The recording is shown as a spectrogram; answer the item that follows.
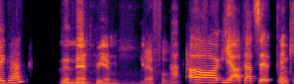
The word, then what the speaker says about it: Nephilim: The The Neprium. Say Neprium. again? The Neprium. Nephilim.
